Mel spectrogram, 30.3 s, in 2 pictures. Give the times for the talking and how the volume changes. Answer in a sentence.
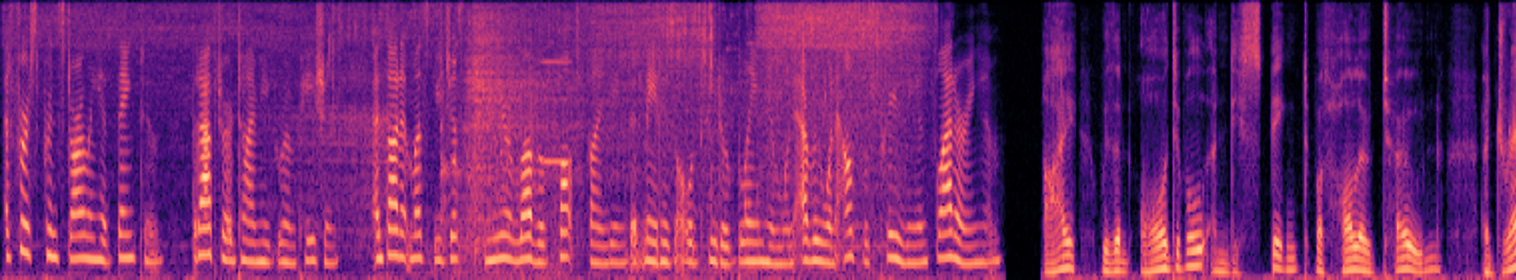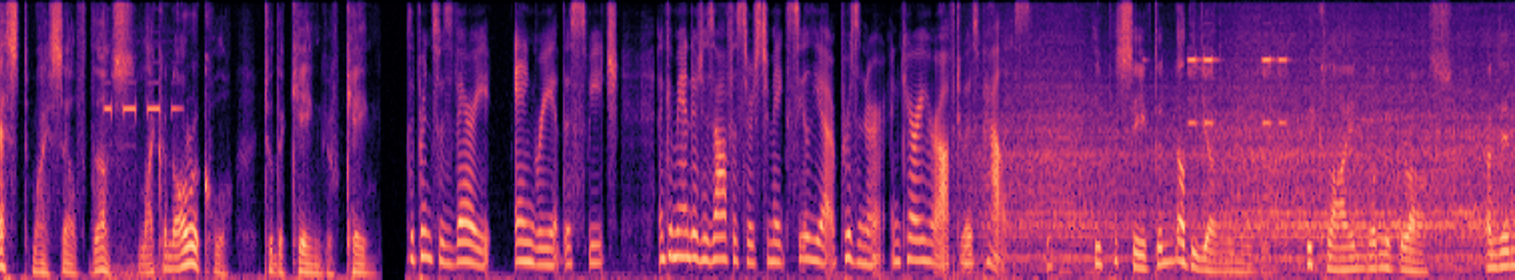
You can hear the talking from 0.0 to 30.2 s, at a steady volume.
